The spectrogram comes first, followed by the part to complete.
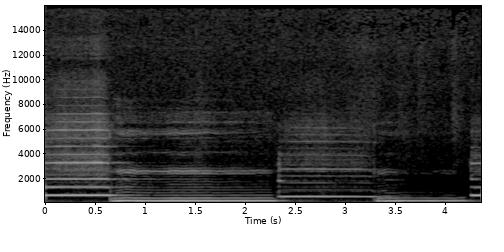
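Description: Recorder played in slow, long-held notes that switch back and forth between a high note and a much lower one, each held for about a second or more.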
